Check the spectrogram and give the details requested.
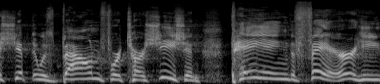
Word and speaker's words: Tarshish: this is first offense, it's not Tarsus, like that's how we grew up learning. It's not even Tars-ish, it's Tarshish, is how you say this.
